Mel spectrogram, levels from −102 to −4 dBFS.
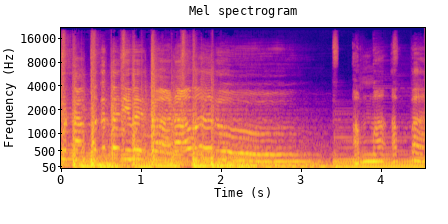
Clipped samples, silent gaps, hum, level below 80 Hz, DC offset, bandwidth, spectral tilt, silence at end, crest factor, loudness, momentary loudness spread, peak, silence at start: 0.2%; none; none; -16 dBFS; under 0.1%; 19.5 kHz; -6.5 dB/octave; 0 s; 10 dB; -12 LUFS; 9 LU; 0 dBFS; 0 s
